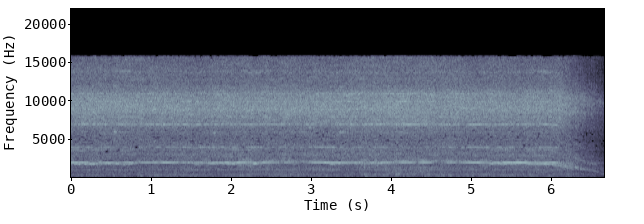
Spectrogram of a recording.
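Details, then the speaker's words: Vax Blade 4 stick vacuum being restored: a steady, high-pitched motor whine with a strained, choked tone, then it spins down; the filter is still badly clogged and restricting airflow, though suction works well. "that works really really well I mean like I say the filter is still really clogged"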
